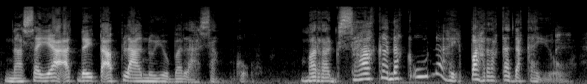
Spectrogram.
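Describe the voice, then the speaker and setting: A woman's voice: sits low, big pitch swings, a little slow, bright, forceful tone, heavily acted. A woman with a Filipino accent playing a supportive, affectionate middle-aged aunt in an audio drama. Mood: affectionate, encouraging.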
